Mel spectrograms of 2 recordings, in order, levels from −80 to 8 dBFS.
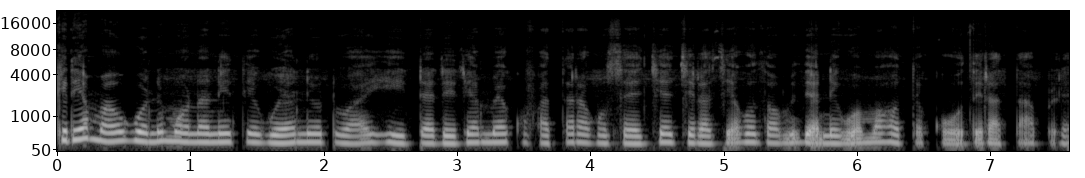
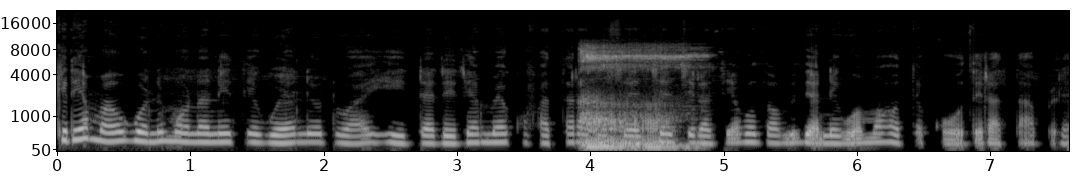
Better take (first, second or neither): first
